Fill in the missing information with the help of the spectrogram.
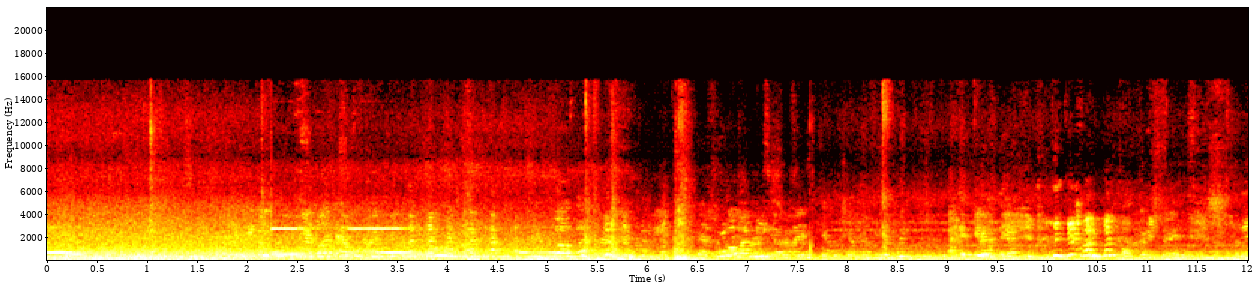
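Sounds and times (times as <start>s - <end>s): metro train running: 0.0s - 12.0s
passengers talking: 0.0s - 12.0s.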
